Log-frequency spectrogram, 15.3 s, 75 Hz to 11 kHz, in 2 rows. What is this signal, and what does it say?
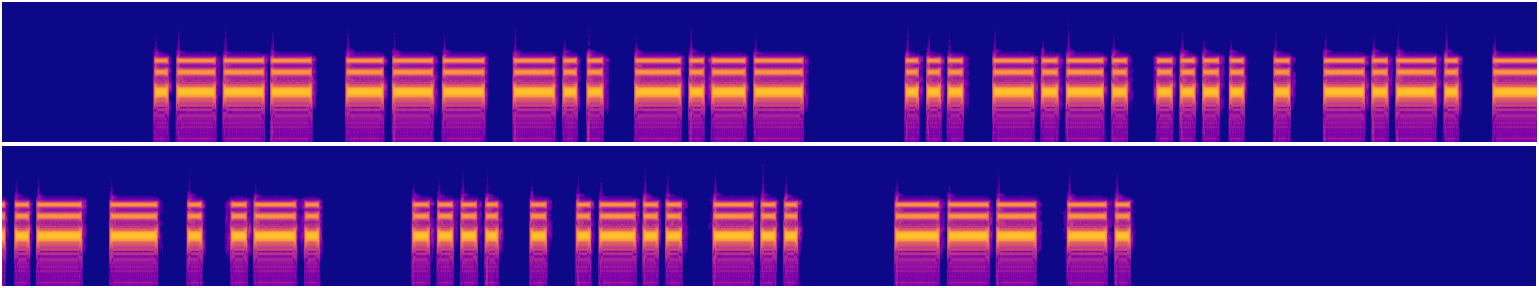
Morse code, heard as a keyed tone, hand-sent with a straight key, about 21 wpm, 450 Hz. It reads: JODY SCHECKTER HELD ON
